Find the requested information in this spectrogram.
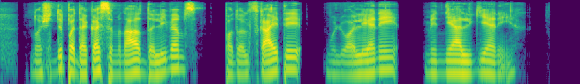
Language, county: Lithuanian, Kaunas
